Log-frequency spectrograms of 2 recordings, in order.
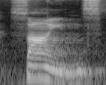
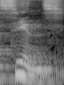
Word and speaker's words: science: yang kemungkinan mispronounce ya science science science science bisa bukan since ya banyak yang since saya masih dengar mispronounce itu since it's science netmarks tadi udah netmarks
